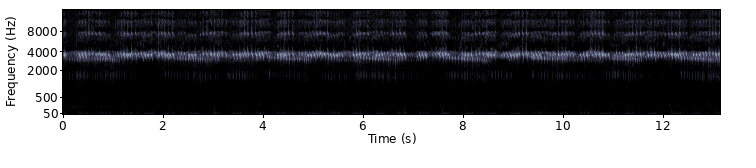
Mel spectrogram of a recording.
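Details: Chirping crickets after dark form a rapid, shrill, throbbing trill from many insects at once. The intensity wavers, and a quiet low hum is heard at the start.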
